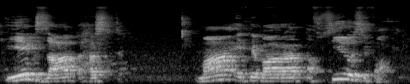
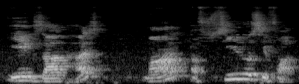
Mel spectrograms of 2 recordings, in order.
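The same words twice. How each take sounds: First: Each word of the definition laid out slowly and deliberately; slow recitation. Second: Said in the usual way. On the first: Shown as a demonstration. Teacher giving students the definition of واحدیت, slow and deliberate. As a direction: recite it slowly, as a formula to learn by heart. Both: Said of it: "واحدیت کی تعریف کیا ہے؟".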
